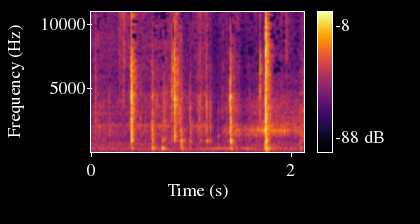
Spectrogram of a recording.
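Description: Light, irregular clicks and small scrapes, about a dozen in two seconds, from a screwdriver tip prying at corroded batteries in a plastic toy's battery compartment.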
